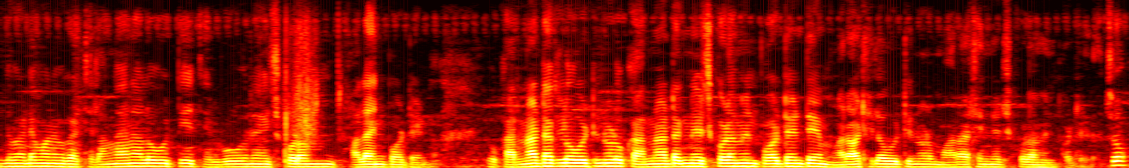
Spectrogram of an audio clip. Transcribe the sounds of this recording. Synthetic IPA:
end̪ukɐɳʈeːmɐnɐmikɐt̪ɛlɐŋɡaːnalo̞ːoʈːeːt̪eluɡuneːt͡ʃu̥kɔːɽɐmt͡ʃaːlaːimpaːɾʈeɳʈ | okɐɾnaːʈɐkɐlo̞ːʋoʈːinoːɽukɐɾnaːʈɐkneɾt͡ʃu̥kɔːɽɐmimpaːɾʈɐɳʈeːmɐɾaːʈʰiloːoʈːinaːɽumɐɾaːʈʰineːɾt͡ʃu̥kɔːɽɐmempaːɾʈeɳʈt͡ʃo

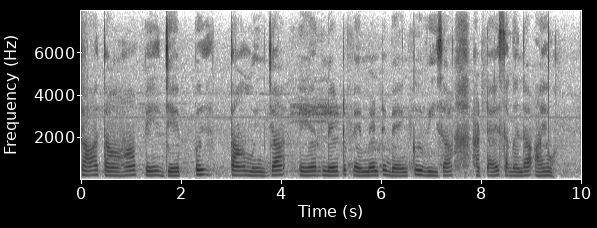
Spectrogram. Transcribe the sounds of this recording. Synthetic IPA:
t͡ɕʰaːt̪ɐʋãpeːd͡ʑeːpɪ | t̪mʊ̃ɦɪ̃ɲd͡ʑa | eːəɾleːʈpeːmẽɳʈbɛ̃ːŋkʋiːzahɐʈaːesɐɠʱə̃nd̪aʔaːɦijoː

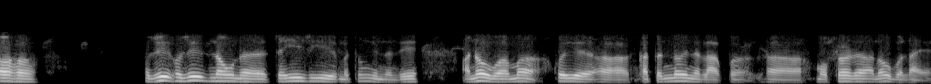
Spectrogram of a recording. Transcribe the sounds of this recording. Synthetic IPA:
oɦɔ | hɐwzik̚ɦɐwzik̚nɐwnɐt͡ʃɐjiziɡimɐtuŋinɐdi | ɐnɐwbɐːmɐːkʰojkatɐnːojnɐlak̚pɐ | mopʰɾɐɾdɐːnɐwbɐlaj

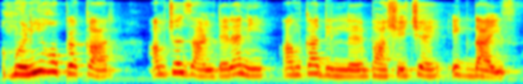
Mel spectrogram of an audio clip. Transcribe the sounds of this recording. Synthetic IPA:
məɽ̃iɦɔpɾəkaɾ | amt͡ɕjad͡zaɳʈeljaniamkad̪ilːebʱaɕet͡ɕeekd̪aid͡z

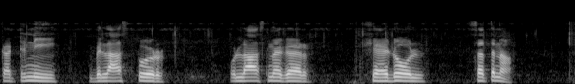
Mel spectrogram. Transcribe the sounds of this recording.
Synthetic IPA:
kɐʈni | bɪlaːspʊɾ | ʊlaːsnɐɡəɾ | ʃɛɦɖoːl | sɐt̪na̰ː

